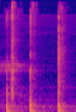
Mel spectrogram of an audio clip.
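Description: A freshly baked homemade Italian bread loaf, just pulled from the oven, is tapped on top three times, giving short, dull, low thumps that die away quickly. The loaf sounds done.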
